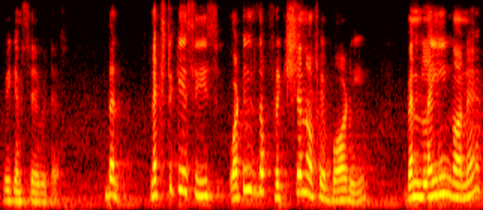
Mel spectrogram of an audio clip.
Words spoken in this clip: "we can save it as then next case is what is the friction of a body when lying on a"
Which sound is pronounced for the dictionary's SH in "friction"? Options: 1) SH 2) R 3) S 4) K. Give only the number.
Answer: 1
